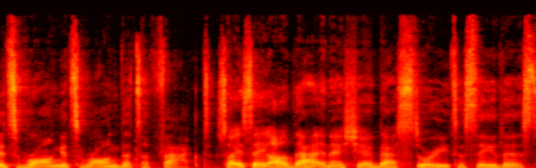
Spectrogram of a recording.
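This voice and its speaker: A woman speaks at a fairly quick pace with hardly any pauses, in an ordinary speaking voice at a medium pitch. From US, raised by African immigrant family. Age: young. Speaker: YouTuber giving commentary. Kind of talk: monologue to camera.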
